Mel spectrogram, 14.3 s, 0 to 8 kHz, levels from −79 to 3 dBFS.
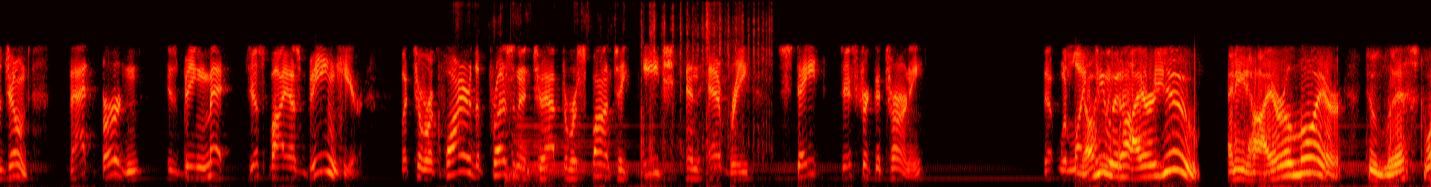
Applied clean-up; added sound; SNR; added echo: neural separator model SepFormer DNS4.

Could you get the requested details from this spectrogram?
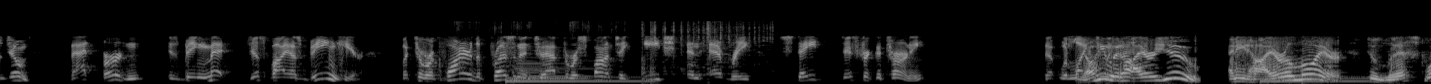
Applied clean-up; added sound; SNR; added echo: classical method Wiener filter.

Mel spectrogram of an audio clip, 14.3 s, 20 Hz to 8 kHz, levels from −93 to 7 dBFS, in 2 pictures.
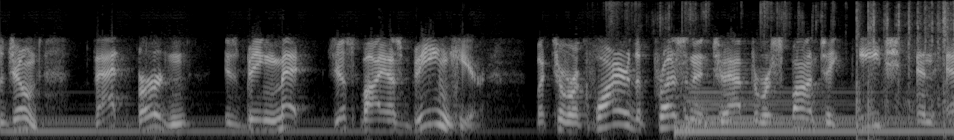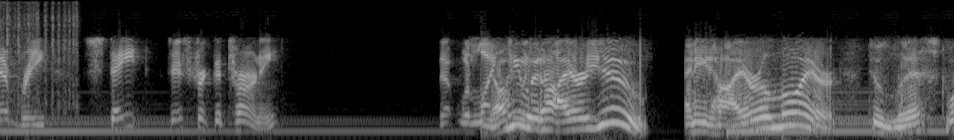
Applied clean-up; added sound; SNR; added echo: none; Electric guitar / Strum + Coin (dropping); 17 dB; none.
